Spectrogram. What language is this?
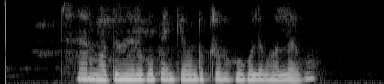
Odia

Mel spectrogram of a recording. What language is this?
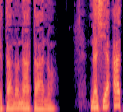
Kikuyu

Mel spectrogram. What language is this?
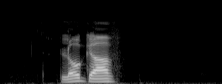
Norwegian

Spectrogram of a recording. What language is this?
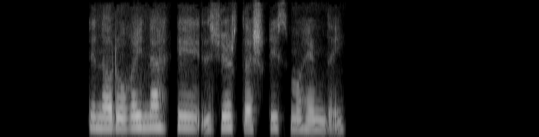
Pashto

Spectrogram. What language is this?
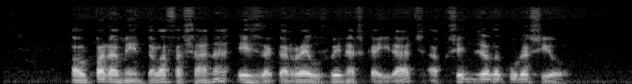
Catalan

